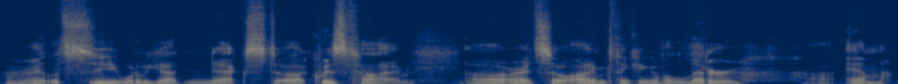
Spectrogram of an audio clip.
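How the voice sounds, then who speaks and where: A man's voice: low-pitched, big pitch swings, unhurried, vocal fry, fairly bright tone, no room sound. A man hosting a solo podcast in a casual, sarcastic style, speaking close to the microphone. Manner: sarcastic, sweary. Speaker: podcast host. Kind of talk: solo podcast talk, casual and sardonic, reading listener mail.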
